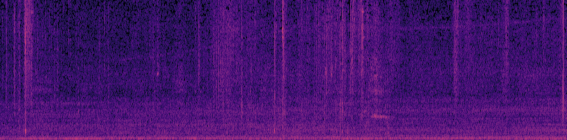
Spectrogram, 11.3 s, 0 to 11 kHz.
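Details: LLY Duramax V8 diesel idling rough at stops with deep uneven rumble and sharp fuel knock about four times a second; white smoke.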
